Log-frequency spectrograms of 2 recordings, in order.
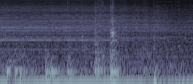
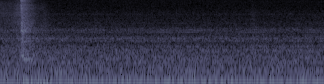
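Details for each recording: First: Electric faux fireplace in a hearth: steady low buzz as the small flame-effect motor shakes the bare sheet-metal case, unchanged after pressing on parts and moving it; taken apart to find the source. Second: Electric faux fireplace after the fan motor was lifted off the sheet metal on heat-resistant strips placed at its three fasteners: quiet, steady low hum from the motor itself, with no rattle or buzz.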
